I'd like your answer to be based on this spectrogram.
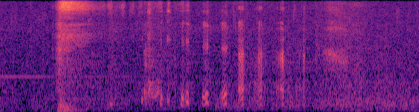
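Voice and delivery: soft, breathy giggles; giggling fit. Real, not acted. Streamer amused at her teasing of a viewer, giggling. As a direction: giggle quietly and let it run on. Laughs after teasing repeated question.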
